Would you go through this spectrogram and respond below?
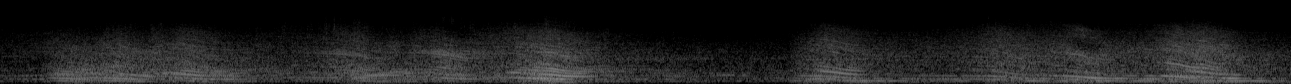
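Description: Xfinity Series race cars roar past at Nashville Superspeedway in Lebanon, Tennessee, engines swelling and falling in repeated waves as they pass, heard from a distance with the pitch sliding downward on each pass.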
